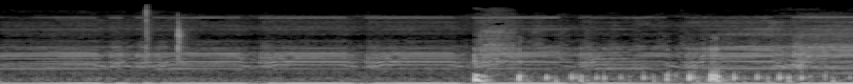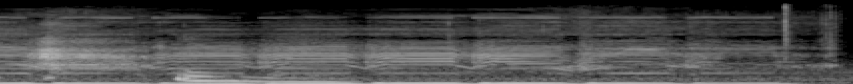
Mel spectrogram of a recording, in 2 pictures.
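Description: A multi-speed vibrating device buzzes steadily with a low, loud drone, shifting into rapid pulsing bursts partway through as its vibration mode is changed, and briefly dipping in pitch before settling back to a constant hum.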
